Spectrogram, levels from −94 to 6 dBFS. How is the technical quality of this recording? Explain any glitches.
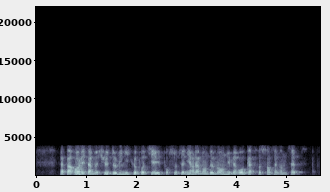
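The recording's quality is limited by one fault present for its whole length.

GSM full-rate codec, from start to end: the speech is rebuilt from a vocal-tract model driven by regularly spaced pulses, which fits a 13 kbps GSM stream. Only 150 Hz to 3.5 kHz gets through, with nothing above 3.8 kHz, so it sounds muffled, buzzy and plainly gravelly.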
